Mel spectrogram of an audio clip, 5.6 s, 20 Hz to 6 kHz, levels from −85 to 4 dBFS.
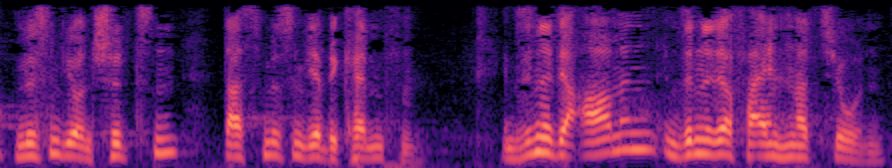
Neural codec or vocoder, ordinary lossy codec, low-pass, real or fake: none; none; 5.4 kHz; real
